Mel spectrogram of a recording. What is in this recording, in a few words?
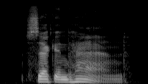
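"secondhand", British English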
